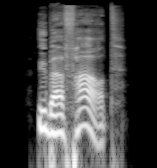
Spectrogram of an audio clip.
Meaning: inflection of überfahren: 1. second-person plural present 2. plural imperative
- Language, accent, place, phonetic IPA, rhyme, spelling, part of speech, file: German, Germany, Berlin, [yːbɐˈfaːɐ̯t], -aːɐ̯t, überfahrt, verb, De-überfahrt.ogg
